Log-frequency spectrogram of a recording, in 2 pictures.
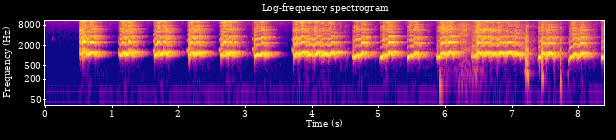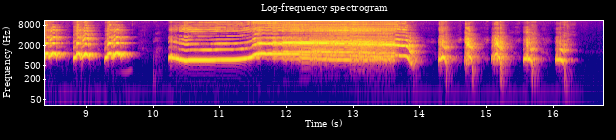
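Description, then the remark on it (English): Rapid, high-pitched yelping speckle-belly goose calls repeat in a quick rhythm, then a long elk bugle rises into a shrill whistle before a final burst of goose calls, all played on game calls. “Are you want a speckle belly or you want an elk? I want a speckle belly and an elk.”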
